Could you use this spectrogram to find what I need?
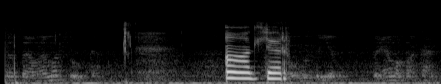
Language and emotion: Russian, neutral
